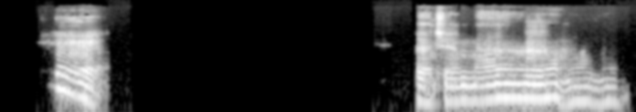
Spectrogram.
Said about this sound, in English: After I yawn.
